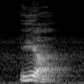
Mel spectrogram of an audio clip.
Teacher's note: garantindo que a sílaba tônica recai sobre o ia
